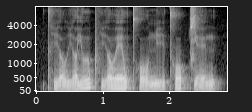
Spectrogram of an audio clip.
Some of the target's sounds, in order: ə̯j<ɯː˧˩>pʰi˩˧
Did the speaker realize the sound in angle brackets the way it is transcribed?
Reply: no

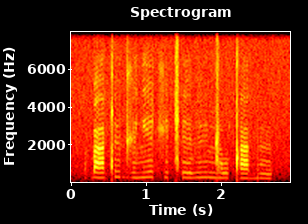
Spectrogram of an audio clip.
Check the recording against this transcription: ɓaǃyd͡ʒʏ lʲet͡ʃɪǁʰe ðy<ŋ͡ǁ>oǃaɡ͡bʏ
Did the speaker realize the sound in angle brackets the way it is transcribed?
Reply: yes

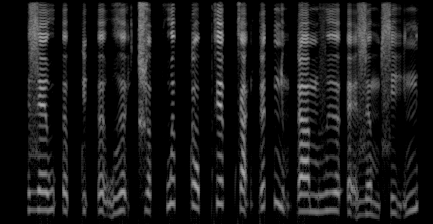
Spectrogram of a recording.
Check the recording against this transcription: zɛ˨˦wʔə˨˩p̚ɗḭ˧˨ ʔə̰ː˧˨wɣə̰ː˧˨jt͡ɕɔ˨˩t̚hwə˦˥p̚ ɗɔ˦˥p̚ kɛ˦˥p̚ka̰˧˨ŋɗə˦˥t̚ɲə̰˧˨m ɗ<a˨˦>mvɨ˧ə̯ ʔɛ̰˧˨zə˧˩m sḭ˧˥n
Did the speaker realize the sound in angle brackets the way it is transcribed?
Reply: no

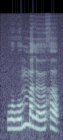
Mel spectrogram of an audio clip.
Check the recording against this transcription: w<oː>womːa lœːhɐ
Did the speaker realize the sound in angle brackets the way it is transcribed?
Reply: no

